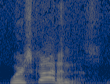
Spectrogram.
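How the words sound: It sounds calm and genuinely curious.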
